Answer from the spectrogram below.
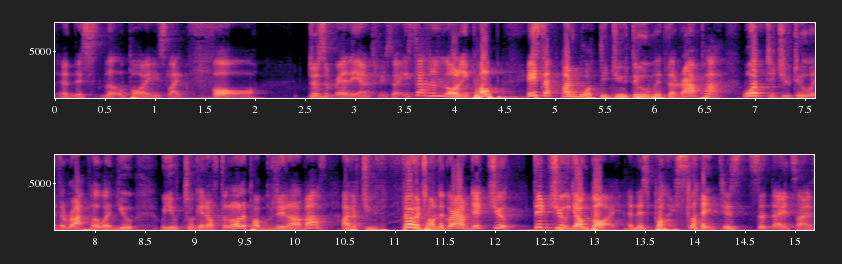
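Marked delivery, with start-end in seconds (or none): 3.5-13.2 high, rapid-fire mock interrogation; imitated scolding. Landowner questioning a young boy about his lollipop, imitated indignant scolding. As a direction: tell off a child like an outraged landowner. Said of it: "he goes to this young boy".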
